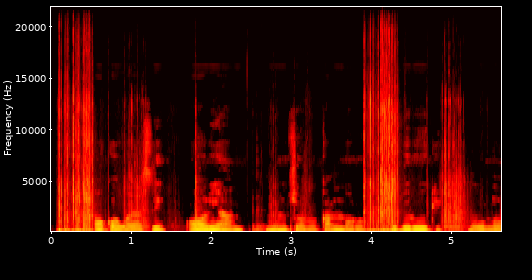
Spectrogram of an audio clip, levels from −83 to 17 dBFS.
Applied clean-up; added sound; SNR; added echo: none; Domestic sounds, home sounds; 5 dB; none.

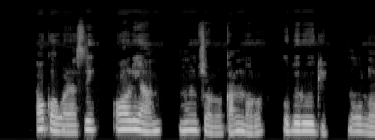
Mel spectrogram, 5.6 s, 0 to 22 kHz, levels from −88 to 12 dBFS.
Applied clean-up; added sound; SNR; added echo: none; none; none; none.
